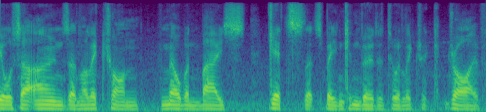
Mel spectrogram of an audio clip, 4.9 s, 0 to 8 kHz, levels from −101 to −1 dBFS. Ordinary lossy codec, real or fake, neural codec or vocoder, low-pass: MP3, 64 kbps; real; none; 7.2 kHz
